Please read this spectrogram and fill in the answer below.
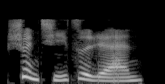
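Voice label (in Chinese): "顺其自然", Mandarin Chinese; hsk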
